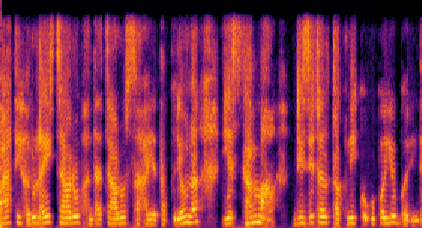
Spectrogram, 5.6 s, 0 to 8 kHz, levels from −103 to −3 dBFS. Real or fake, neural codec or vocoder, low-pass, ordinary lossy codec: fake; codec, 16 kHz, 2 kbps, FreqCodec, smaller model; 7.2 kHz; none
